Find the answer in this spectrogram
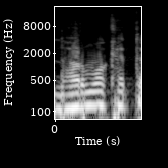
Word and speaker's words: ধর্মক্ষেত্রে: তাহলে এখানে যেহেতু আমাদের ধর্মক্ষেত্র রয়েছে ধর্মক্ষেত্রে তা আমি কি করলাম প্রথমে এখানে ক পর্যন্ত উচ্চারণ করেছি অর্থাৎ ধর্মক ধর্মক এরপরে মূর্ধনসের সাথে এ কাটা নিয়ে গিয়ে ক্ষেত্রে উচ্চারণ করলাম ঠিক আছে তাহলে খুবই সহজ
